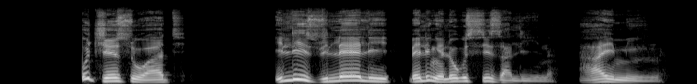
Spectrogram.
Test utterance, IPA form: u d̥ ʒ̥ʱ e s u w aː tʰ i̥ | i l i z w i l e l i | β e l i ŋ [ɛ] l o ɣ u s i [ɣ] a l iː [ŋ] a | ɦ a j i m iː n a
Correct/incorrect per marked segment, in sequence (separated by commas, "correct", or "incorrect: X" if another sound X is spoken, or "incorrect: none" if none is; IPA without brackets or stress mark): correct, incorrect: z, incorrect: n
